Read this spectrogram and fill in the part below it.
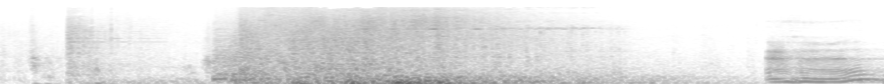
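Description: A magic spell bursts with a rushing whoosh.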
